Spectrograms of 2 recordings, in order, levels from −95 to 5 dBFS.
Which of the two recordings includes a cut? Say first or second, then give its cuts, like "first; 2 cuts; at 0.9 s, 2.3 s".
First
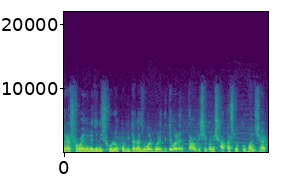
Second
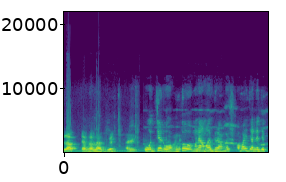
second; 1 cut; at 1.4 s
